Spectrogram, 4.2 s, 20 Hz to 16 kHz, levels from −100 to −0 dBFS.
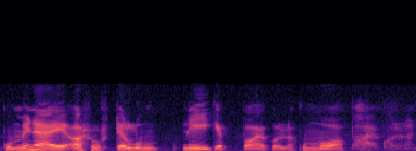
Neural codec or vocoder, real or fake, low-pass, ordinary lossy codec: none; real; 7.2 kHz; none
